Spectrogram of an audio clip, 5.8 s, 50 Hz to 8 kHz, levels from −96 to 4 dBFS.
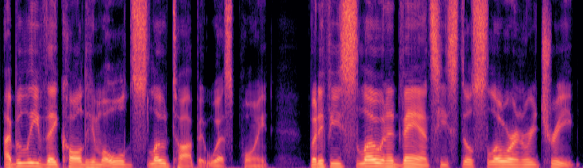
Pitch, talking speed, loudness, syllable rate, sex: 115 Hz, 225 wpm, -18 LUFS, 5.5 syllables/s, male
